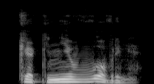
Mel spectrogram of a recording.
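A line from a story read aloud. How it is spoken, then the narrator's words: Growling. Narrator (Russian): прорычал я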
